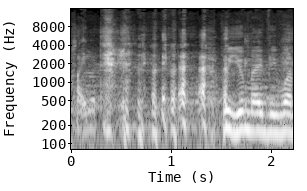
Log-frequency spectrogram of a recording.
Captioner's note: both laughing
